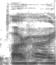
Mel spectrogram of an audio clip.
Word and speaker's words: Parhar: Parhar. Am I pronouncing your name right? Yes, you're Parhar.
